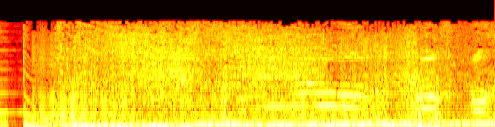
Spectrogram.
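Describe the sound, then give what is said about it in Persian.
A loud time machine sound effect powers up, a steady engine-like rumble and whir that holds strong throughout, with brief rising tones near the end and no talking. “که ماشین زمانشو امروز روشن کرده کجا رفته”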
